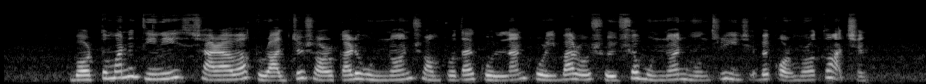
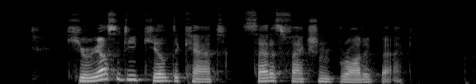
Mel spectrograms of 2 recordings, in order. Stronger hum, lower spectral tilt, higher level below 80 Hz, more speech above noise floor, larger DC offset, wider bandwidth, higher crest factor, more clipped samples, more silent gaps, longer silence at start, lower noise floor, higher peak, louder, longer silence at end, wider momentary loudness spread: neither; about the same, -4.5 dB/octave vs -5 dB/octave; about the same, -68 dBFS vs -66 dBFS; second, 32 dB vs 43 dB; neither; second, 11.5 kHz vs 14.5 kHz; about the same, 18 dB vs 20 dB; neither; neither; first, 0.7 s vs 0.3 s; second, -54 dBFS vs -71 dBFS; first, -4 dBFS vs -10 dBFS; first, -22 LUFS vs -28 LUFS; second, 0.6 s vs 0.75 s; second, 10 LU vs 15 LU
